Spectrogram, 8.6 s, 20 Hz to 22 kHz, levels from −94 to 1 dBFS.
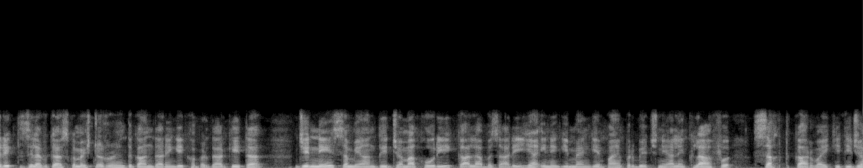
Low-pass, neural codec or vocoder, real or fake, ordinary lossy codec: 7.2 kHz; none; real; Opus, 24 kbps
